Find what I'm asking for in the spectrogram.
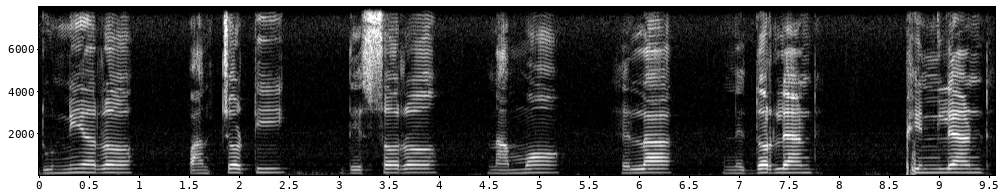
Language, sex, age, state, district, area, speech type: Odia, male, 45-60, Odisha, Khordha, rural, spontaneous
